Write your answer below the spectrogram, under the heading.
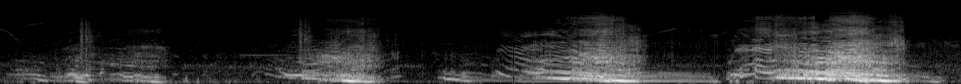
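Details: Young male lion from a coalition returning to take over their fathers' territory, Masai Mara, Ol Kinyei Conservancy, Kenya; a series of deep grunting roars that build in loudness and length, four bouts roughly two seconds apart.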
